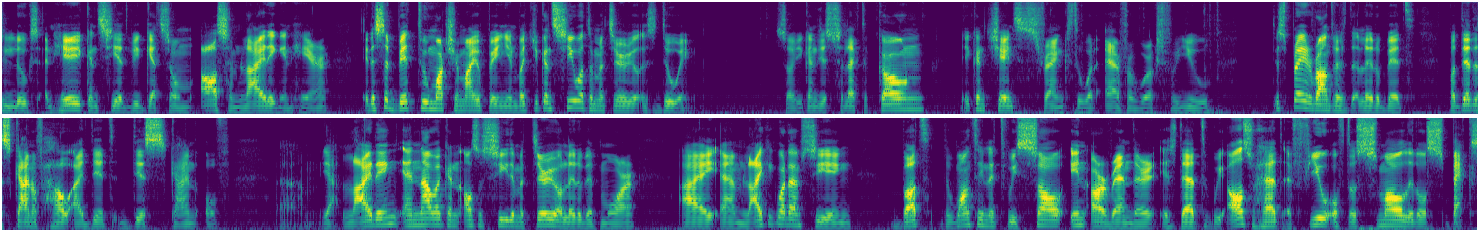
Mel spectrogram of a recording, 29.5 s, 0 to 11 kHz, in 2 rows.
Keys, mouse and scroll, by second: 0.4 right click, 7.6 click, 8.7 click, 9.6-12.3 drag, 19.0 right click, 23.9 click.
